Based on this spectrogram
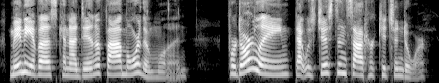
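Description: A woman's fairly high-pitched voice at a moderate pace, an ordinary speaking voice with ordinary pitch variation, on a very clean recording with a silent background. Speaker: co-host listening and reacting. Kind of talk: casual chat. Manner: responsive, curious, chatty.

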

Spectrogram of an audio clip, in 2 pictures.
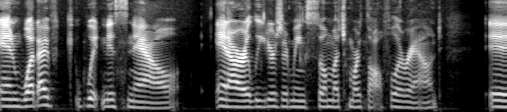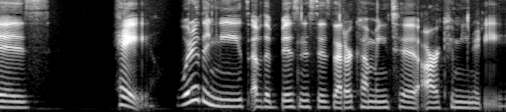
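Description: A woman's fairly low-pitched voice with an American accent, fairly even intonation and a moderate pace, on a very clean recording with a silent background. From Southern California, Rancho Cucamonga. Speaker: economic development executive. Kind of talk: interview.

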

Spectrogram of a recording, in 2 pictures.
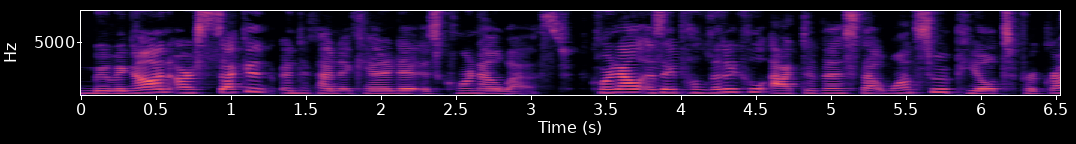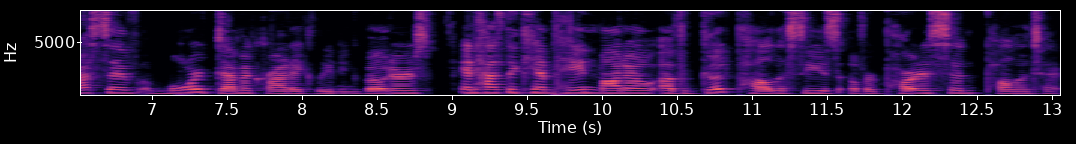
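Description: A woman with an American accent talks in a plain, everyday voice at a fairly high pitch and a fairly quick pace, with hardly any pauses and ordinary pitch variation. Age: 20s. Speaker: podcast host. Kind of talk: scripted narration. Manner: formal.

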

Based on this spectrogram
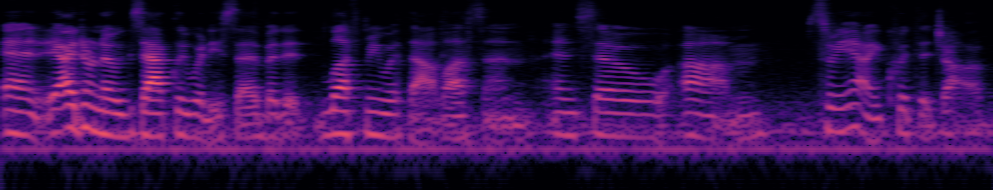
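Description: A woman in an American accent at a moderate pace with hardly any pauses, amid audible room echo. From US Midwest, Evanston, Illinois (Chicago area). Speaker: political science professor. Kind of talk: casual interview chat. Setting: recorded at an academic conference.

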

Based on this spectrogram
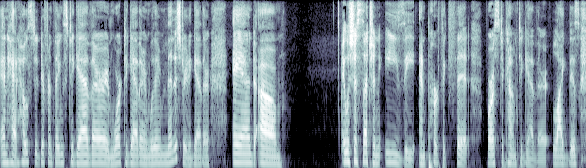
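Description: A woman with a Memphis accent, her pitch very deep and low, her intonation fairly even, on a very clean recording with a silent background. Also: moderate pace. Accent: Southern US, Memphis. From Memphis, Tennessee, US South. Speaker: gospel radio host. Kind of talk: casual interview.

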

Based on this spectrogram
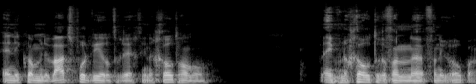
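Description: His words move fairly quickly with fairly even intonation. The man's voice is very deep and low. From Friesland, Netherlands. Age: 50s. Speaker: entrepreneur. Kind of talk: interview. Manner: halting.

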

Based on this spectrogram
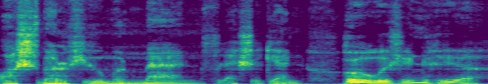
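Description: A man's put-on character voice, low-pitched, husky and rough-edged yet fairly bright in tone, with vocal fry, very wide pitch swings and a slow pace.

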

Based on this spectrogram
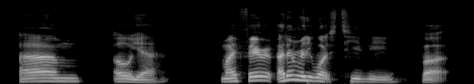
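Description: A man with a London accent speaks at a moderate pace in a dry, close sound with no echo. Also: very clean recording, silent background. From London, England. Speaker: illustrator. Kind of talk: casual interview chat.

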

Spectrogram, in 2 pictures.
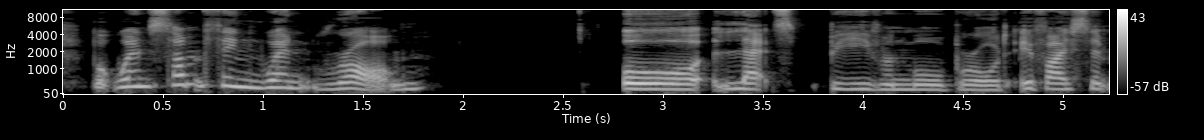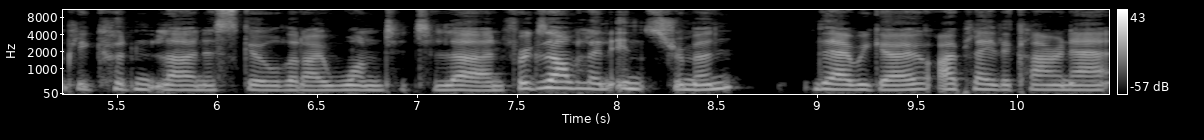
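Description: Lively intonation at a moderate pace, in a very clean recording with a silent background and a dry, close sound with no echo. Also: woman, medium pitch for a woman. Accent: English. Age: 20s. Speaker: podcast host and student. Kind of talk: solo podcast monologue. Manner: chatty, with frequent laughter.

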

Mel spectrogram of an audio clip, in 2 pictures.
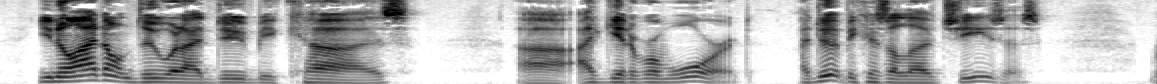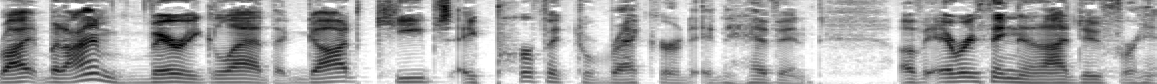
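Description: A man talks at a moderate pace and a medium pitch in a normal speaking voice, with ordinary pitch variation, on a very clean recording with a silent background. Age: 20s. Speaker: young pastor / preacher. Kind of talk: sermon.

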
